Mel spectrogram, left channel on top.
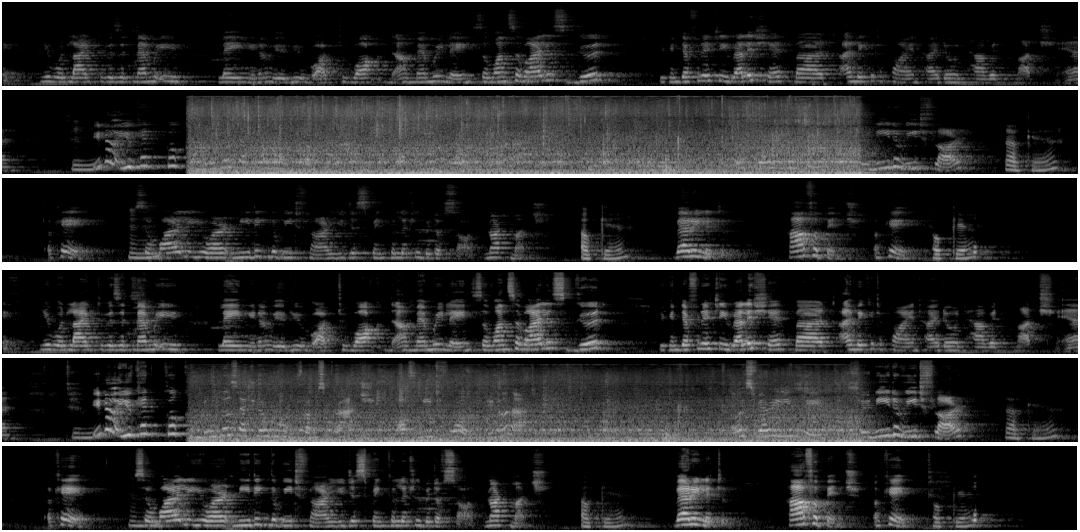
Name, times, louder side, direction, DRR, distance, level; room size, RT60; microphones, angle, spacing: voice 1, 0.0-1.8 2.1-6.1 6.6-10.9 11.4-16.1 18.0-20.4 22.0-22.4 22.8-27.0 28.2-28.8 29.4-30.7 31.2-31.3, right 6 dB, 70° right, 0.7 m, -30 dB
voice 2, 11.5-11.8 16.6-17.5 20.8-21.4 22.8-23.1 27.3-27.8 30.8-31.3, left 3 dB, 70° left, 0.8 m, -37 dB
sound 1, 12.6-19.4, left 2 dB, 40° left, 1.6 m, -27 dB
15.5 x 10.5 x 8.9 m
head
